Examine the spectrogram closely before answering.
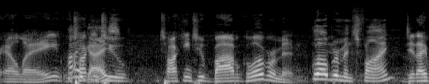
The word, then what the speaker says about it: Globerman: Globerman, it's Glauberman, but we are people, swarthy people who come from Russia and Poland. Who knows? Who knows what it is? But Globerman or Glauberman works.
